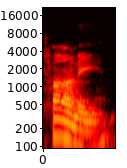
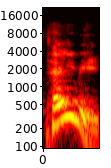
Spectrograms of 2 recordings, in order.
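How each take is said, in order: First: The first vowel sounds like 'aw'. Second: The first vowel sounds like 'ay'. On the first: This is the name's real pronunciation. The speaker calls it right. "it was pronounced Tawny" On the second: This is how the local county name is said. The speaker calls it wrong. "I thought it was Taney, T A N E Y, because that's what we call our county"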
